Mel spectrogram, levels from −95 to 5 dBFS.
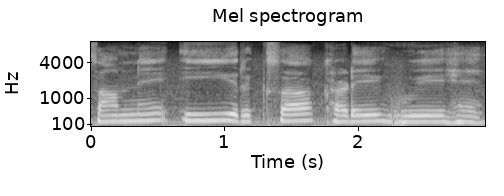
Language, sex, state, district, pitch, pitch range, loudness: Hindi, male, Madhya Pradesh, Katni, 175 Hz, 165-190 Hz, -13 LUFS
